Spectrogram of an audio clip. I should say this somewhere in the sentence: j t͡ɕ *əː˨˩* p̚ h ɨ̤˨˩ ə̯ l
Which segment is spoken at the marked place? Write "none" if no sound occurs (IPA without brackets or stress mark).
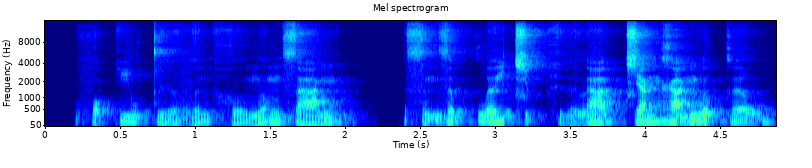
ə˨˩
